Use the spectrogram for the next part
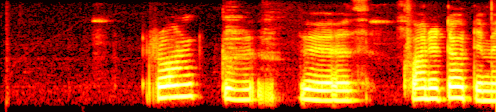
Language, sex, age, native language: Icelandic, female, 12, Icelandic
